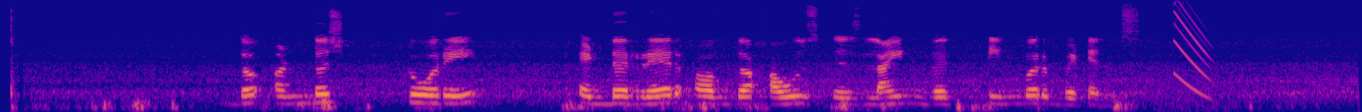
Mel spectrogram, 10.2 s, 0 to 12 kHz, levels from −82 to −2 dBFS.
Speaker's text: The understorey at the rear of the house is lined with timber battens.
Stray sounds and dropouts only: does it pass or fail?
fail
